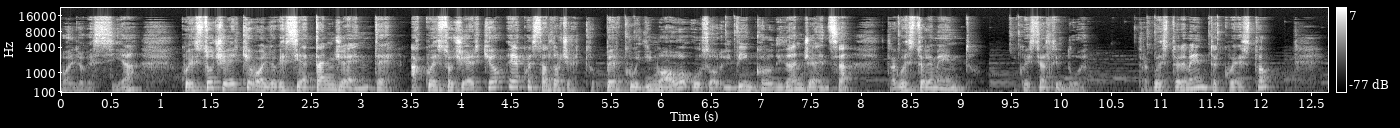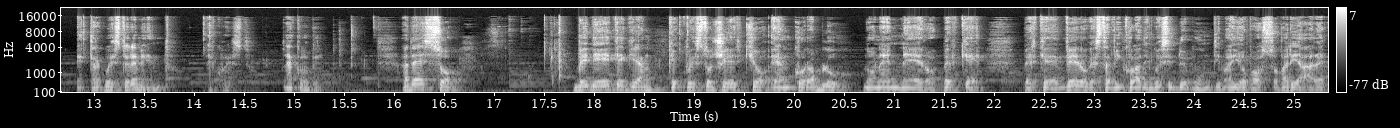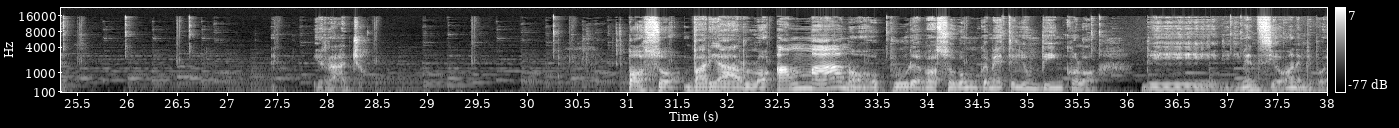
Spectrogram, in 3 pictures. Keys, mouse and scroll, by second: 5.6 click, 6.6 click, 8.4 click, 9.5 click, 10.9 click, 11.5 click, 12.9 click, 14.1 click, 15.4 middle click, 17.6 Escape, 18.9 click, 25.4 click, 26.6-30.3 drag, 30.9-31.3 scroll down 1, 31.9-33.6 drag, 34.8 click, 35.6 click, 37.1 click.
